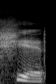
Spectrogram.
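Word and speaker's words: shirred: And uh now you call it shared. I I've always called it shared. S H I R E D. And that may be a northeastern way of pronouncing it, but shared panel.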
